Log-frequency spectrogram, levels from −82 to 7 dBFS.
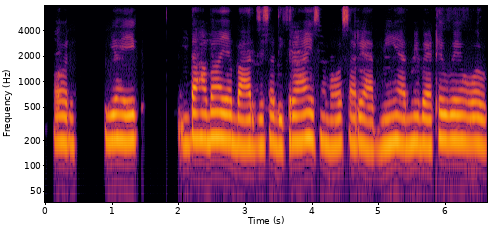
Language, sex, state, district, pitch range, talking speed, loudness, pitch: Hindi, female, Gujarat, Valsad, 185-200 Hz, 190 wpm, -15 LUFS, 195 Hz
